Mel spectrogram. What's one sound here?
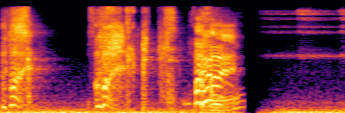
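A cartoon character speaks with animation in a high, squeaky voice.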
